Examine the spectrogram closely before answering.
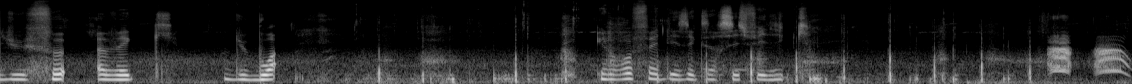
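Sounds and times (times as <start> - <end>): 
speech: 0.0 - 3.2, 6.0 - 8.4
scattered clattering steps and knocks: 2.9 - 10.6
man mimicking a bird with hoarse crow-like caws: 10.5 - 11.3.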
